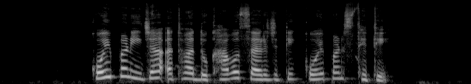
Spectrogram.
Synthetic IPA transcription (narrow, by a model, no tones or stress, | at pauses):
koipəɳid͡ʒaʔət̪ʰəʋad̪ukʰaʋosəɾd͡ʒt̪ikojpəɳst̪ʰit̪i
